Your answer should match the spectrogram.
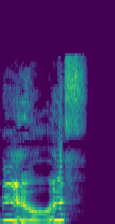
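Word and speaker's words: NIIRYF: Those are the letters for Not If I Reboot You First, and it's pronounced NIRIF!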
